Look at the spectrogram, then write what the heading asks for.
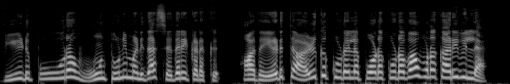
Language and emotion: Tamil, angry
